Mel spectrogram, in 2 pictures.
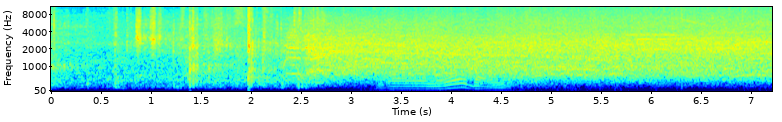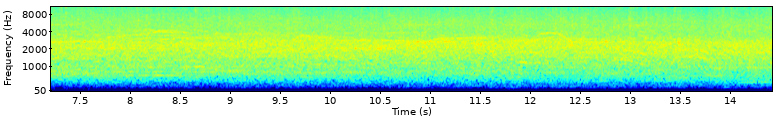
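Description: Tennis ball struck back and forth in a rally, sharp hits about two-thirds of a second apart, ending about two seconds in. Then a stadium crowd applauds and cheers steadily, with one voice shouting out about four seconds in.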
